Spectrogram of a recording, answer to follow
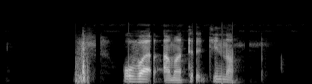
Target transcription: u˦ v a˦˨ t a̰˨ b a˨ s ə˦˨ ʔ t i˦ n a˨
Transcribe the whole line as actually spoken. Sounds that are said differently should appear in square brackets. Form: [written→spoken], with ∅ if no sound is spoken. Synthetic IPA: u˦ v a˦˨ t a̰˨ [b→m] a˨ [s→t] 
